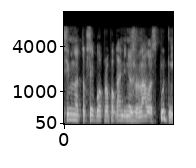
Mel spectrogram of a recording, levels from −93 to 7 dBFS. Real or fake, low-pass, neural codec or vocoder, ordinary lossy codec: fake; 7.2 kHz; codec, 16 kHz, 4 kbps, X-Codec, WavLM features, trained on Multilingual LibriSpeech; MP3, 48 kbps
